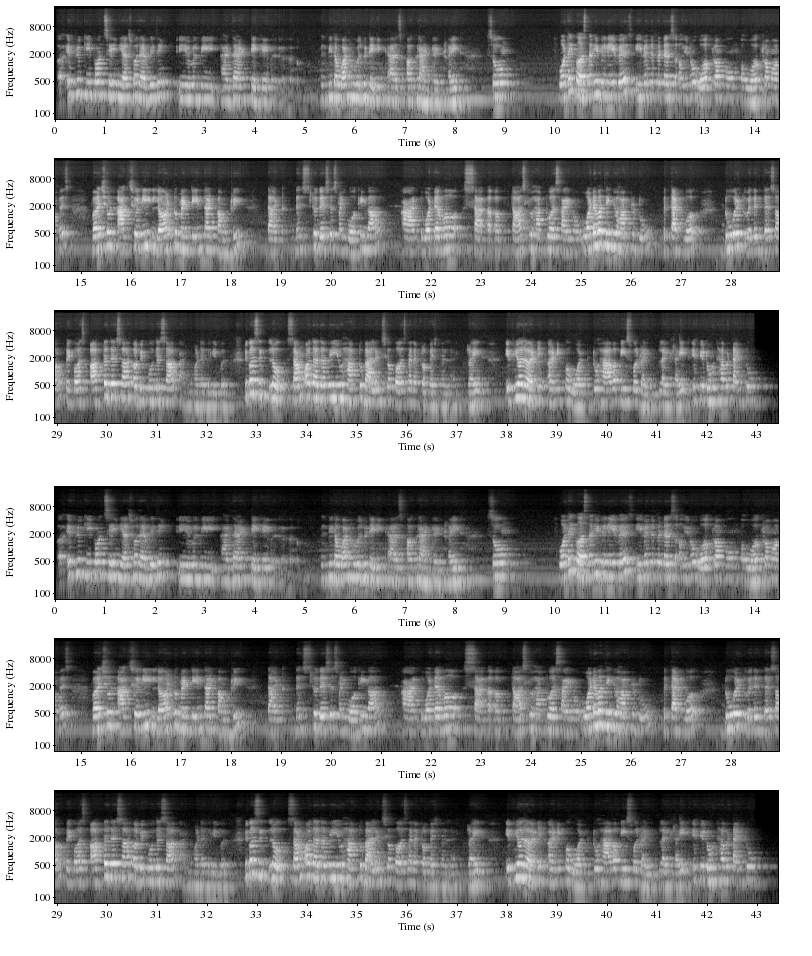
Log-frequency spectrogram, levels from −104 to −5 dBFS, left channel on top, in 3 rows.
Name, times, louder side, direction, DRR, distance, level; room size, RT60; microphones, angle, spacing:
voice 1, 0.0-4.7 5.3-42.9, left 3 dB, 50° left, 1.0 m, -27 dB
10.5 x 7.3 x 3.0 m
head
